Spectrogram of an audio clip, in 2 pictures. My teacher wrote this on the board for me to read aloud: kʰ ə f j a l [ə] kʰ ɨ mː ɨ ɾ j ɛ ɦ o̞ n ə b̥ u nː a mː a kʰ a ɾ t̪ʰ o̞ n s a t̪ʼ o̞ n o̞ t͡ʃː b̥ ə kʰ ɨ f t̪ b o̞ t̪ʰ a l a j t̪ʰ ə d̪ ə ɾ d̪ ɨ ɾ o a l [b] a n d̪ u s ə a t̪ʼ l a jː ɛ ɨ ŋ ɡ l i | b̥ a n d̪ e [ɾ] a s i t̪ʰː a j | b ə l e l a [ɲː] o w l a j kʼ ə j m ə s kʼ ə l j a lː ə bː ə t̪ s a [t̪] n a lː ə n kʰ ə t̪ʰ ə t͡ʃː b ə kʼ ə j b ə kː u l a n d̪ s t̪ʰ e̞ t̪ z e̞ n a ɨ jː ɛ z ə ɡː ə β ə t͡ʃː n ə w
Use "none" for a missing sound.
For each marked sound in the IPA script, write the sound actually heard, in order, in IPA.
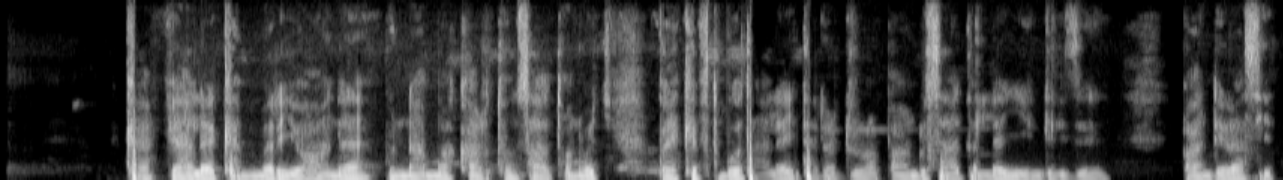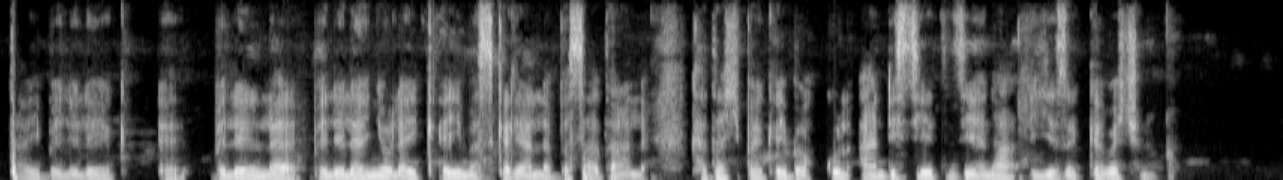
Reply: ə, b, ɾ, ɲː, t̪ʼ

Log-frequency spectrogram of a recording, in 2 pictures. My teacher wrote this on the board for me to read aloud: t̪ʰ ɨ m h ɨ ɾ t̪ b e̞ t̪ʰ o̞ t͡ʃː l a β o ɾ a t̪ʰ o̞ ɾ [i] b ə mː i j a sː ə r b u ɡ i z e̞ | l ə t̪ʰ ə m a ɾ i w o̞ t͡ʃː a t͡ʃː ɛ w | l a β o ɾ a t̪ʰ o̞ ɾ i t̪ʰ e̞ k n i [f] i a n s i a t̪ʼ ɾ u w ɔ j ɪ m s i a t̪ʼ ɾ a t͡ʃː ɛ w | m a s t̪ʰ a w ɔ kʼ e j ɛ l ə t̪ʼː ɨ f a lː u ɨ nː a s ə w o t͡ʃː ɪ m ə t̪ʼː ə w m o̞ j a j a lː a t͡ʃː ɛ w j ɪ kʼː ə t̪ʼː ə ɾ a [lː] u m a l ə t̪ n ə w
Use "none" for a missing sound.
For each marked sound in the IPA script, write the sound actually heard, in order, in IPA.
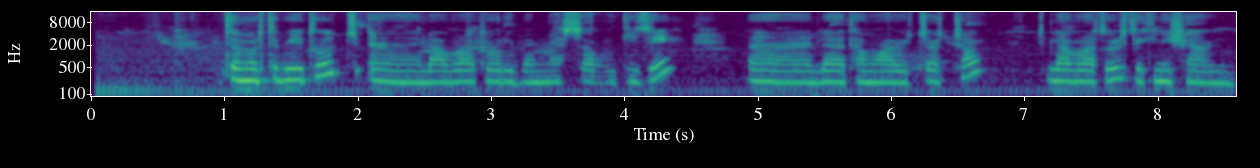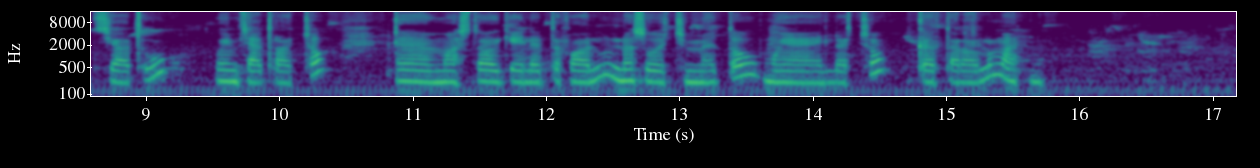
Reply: i, ʃ, lː

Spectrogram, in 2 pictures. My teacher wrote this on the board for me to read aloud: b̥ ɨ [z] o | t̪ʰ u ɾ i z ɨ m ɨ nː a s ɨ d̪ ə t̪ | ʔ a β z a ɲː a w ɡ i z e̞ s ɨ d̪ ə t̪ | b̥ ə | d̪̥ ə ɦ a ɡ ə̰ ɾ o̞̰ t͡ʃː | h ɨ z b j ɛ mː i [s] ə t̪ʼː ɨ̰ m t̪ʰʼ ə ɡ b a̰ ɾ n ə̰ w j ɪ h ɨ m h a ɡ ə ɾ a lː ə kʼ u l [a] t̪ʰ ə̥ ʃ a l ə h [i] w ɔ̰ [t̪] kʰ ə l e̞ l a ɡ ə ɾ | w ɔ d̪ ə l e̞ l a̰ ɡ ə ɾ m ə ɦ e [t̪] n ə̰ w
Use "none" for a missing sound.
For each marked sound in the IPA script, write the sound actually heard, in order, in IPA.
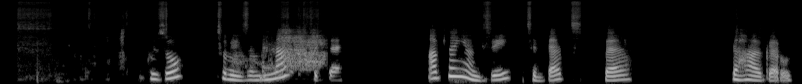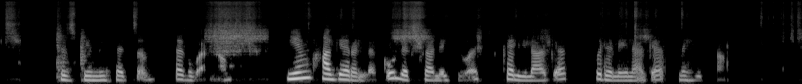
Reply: z, f, ə, i, t̪, d̪

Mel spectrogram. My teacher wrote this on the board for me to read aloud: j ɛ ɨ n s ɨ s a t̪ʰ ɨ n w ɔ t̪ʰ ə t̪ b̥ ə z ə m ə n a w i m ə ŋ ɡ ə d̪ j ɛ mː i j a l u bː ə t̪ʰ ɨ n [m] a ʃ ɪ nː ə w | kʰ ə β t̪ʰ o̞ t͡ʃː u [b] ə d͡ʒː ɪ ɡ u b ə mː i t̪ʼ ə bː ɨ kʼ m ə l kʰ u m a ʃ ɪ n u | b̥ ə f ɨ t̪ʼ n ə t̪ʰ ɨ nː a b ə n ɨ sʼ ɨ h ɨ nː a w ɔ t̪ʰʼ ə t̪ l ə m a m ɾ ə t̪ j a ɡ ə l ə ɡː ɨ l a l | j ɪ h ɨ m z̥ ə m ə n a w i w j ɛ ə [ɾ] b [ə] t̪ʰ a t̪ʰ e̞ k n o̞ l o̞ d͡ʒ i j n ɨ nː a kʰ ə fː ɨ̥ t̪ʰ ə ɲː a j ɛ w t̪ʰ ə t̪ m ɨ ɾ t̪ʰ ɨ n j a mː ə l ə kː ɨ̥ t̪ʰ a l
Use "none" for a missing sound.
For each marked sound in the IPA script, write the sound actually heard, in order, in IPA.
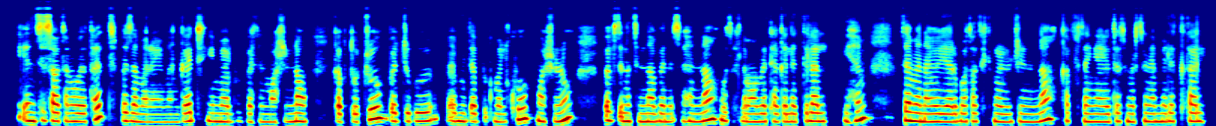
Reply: m, b, ɾ, a

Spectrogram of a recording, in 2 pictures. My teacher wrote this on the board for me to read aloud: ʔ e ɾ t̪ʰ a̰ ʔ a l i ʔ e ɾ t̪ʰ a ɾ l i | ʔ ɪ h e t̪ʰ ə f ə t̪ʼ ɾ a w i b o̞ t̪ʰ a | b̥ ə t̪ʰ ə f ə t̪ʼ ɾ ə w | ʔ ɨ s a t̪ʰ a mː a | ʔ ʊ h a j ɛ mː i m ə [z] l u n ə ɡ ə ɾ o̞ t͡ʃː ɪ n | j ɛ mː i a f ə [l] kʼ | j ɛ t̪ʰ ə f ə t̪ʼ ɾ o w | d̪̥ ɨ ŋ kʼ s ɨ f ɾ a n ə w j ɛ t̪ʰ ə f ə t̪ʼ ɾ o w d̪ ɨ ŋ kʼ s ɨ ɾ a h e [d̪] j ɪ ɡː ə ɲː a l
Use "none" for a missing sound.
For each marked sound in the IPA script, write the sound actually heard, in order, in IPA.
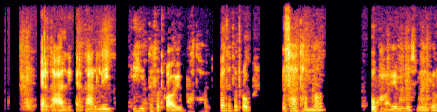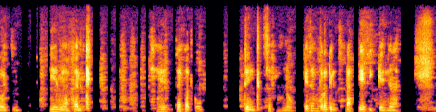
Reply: s, l, t̪

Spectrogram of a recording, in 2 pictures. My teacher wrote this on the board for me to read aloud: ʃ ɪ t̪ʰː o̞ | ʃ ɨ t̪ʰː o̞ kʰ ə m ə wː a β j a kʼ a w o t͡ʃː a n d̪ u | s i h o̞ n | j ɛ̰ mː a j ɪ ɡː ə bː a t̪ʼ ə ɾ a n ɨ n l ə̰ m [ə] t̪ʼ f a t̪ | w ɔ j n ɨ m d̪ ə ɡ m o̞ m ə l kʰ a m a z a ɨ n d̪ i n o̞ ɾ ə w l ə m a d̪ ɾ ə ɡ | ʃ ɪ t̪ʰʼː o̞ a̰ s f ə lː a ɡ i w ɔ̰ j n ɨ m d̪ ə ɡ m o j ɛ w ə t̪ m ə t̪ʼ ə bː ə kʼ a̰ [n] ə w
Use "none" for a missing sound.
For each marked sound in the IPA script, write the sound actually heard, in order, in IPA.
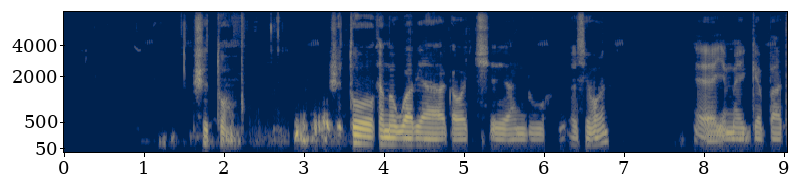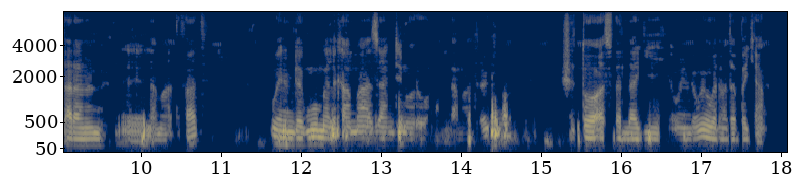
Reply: a, n

